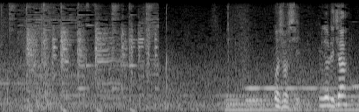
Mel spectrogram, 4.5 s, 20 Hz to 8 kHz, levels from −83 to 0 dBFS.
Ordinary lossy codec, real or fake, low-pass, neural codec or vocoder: none; real; 7.2 kHz; none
